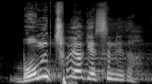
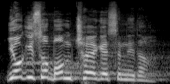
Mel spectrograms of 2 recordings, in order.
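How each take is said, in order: First: Loud vow. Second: 여기서 hit high and loud before 멈춰야겠습니다; stress on 여기서. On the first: Repeated vow, first take. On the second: A sinner vowing to God, stress on 여기서. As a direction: lean hard on 여기서, then fall away. Repeated vow, stress added. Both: Acted.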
